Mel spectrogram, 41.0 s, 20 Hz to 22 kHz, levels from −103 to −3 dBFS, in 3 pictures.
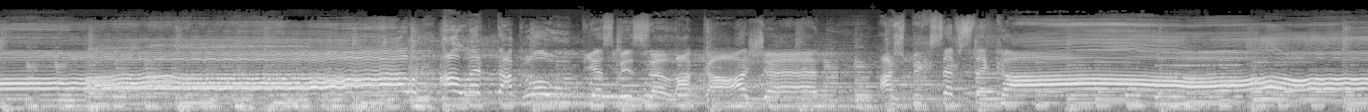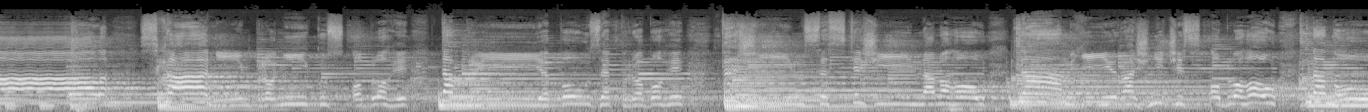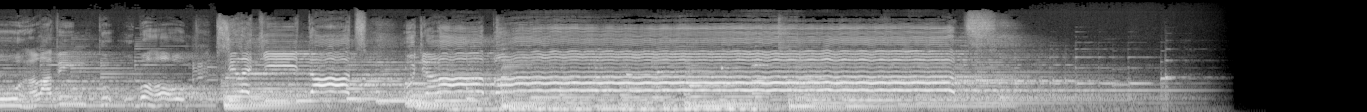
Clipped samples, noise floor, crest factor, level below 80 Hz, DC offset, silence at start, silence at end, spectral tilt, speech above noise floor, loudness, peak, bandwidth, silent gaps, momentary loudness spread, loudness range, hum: under 0.1%; -49 dBFS; 14 dB; -42 dBFS; under 0.1%; 0 s; 1.8 s; -4 dB/octave; 34 dB; -14 LUFS; 0 dBFS; 15.5 kHz; none; 10 LU; 7 LU; none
